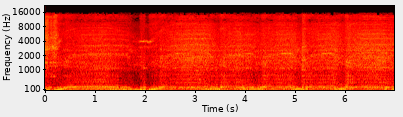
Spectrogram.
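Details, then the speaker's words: Supercharged Fox-body Mustang, first start, injector reconnected, plugs and wires on: low uneven idle that surges and sags and barely keeps running; owner suspects a vacuum leak or idle air control issue. "It's trying. Doesn't want to. Kind of thinking I might have a vacuum leak or something like that, so."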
